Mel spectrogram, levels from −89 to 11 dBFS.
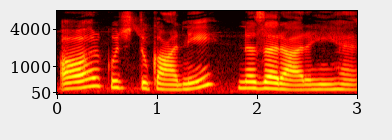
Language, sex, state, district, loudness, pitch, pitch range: Hindi, female, Chhattisgarh, Raipur, -17 LUFS, 210 Hz, 180-230 Hz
